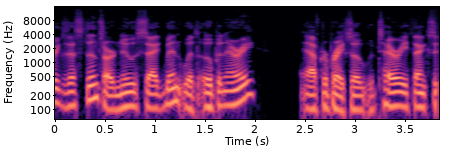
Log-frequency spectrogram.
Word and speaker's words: Opinary: OpenAri, like opinion.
